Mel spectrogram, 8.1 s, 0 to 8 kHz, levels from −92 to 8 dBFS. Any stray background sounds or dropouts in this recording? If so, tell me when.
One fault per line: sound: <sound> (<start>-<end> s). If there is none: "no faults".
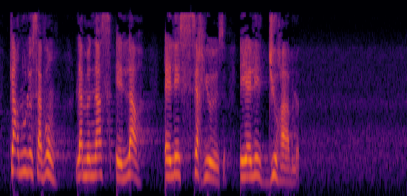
no faults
